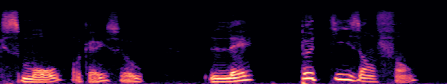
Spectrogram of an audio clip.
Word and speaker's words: petits enfants: Okay, so les petits enfants. Make this liaison here. Petits enfants.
